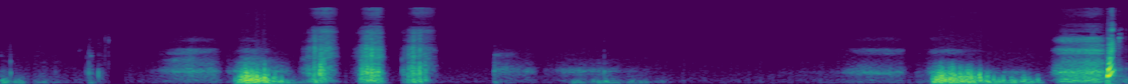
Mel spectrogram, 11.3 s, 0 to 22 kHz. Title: Day 1 of cold , sneezing and blowing my nose #achoo #commoncold #cold #sno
